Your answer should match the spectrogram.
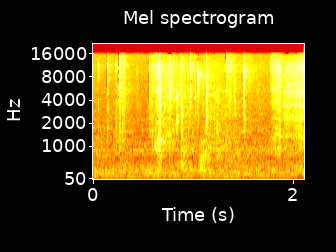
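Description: Aluminium foil around a baked potato crinkling faintly as it is handled, a scatter of small crackles.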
